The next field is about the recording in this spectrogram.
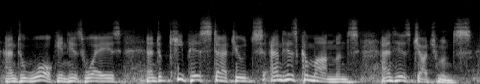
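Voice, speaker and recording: A male actor playing a solemn lawgiver in a dramatized King James Bible reading, speaking in a measured, declamatory manner. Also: fairly high pitch, expressive, natural voice. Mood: solemn, commanding. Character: solemn male lawgiver addressing his people in scripture. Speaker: scripture narrator. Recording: dull noisy old cassette tape.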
